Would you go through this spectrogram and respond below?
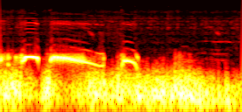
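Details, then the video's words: Spotted dove decoy bird in a cage, small-to-medium voice, cooing while strong wind blows: a clipped opening note, a long coo sloping downward, and a rounded closing note, then quiet wind rumble. "นกเขาใหญ่ เจ้าเทพ อสูญ🌟ลมแรงขนาไหนก็ขันครับ?"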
